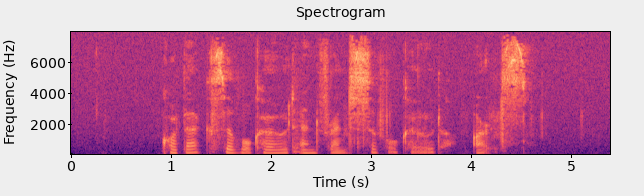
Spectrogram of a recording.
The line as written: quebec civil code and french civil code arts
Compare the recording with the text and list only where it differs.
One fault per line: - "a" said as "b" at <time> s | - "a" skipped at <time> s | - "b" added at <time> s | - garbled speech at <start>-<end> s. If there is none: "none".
none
